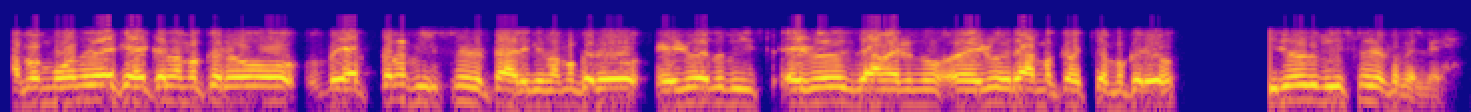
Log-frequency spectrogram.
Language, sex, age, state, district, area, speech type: Malayalam, male, 45-60, Kerala, Kollam, rural, conversation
